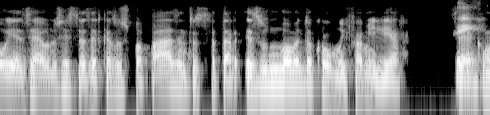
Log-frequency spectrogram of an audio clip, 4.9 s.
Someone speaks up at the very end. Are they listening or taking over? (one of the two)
listening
